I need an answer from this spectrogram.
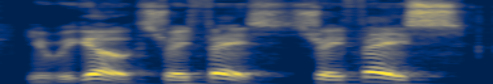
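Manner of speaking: usual speaking voice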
